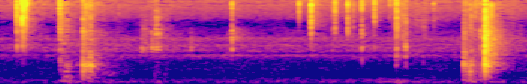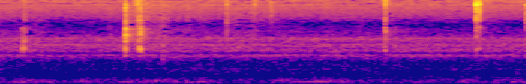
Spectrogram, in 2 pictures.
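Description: A small metal blade peels thin layers off a palm-sized, hand-held solid oval bar of cream soap with a cracked pink-brown coating. About fourteen short, dry scraping and crunchy cutting clicks sound over a quiet background, with one louder crackling crunch near the middle. Each click is bright and stops almost instantly.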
